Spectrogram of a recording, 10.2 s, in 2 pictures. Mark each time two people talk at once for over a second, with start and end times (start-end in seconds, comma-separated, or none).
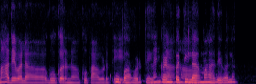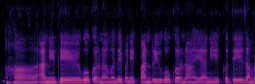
none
